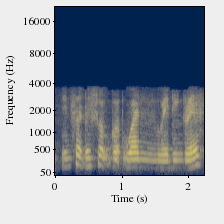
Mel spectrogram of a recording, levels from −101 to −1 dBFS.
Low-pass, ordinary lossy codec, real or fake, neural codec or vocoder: 3.6 kHz; MP3, 32 kbps; fake; codec, 44.1 kHz, 2.6 kbps, SNAC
